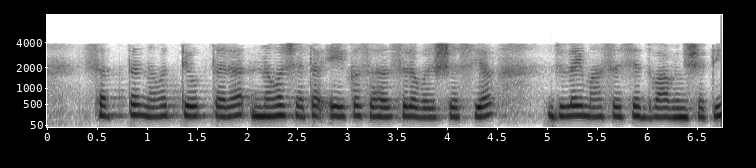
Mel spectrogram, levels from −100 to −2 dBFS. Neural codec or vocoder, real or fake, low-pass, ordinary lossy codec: codec, 24 kHz, 0.5 kbps, DualCodec; fake; 7.2 kHz; AAC, 16 kbps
